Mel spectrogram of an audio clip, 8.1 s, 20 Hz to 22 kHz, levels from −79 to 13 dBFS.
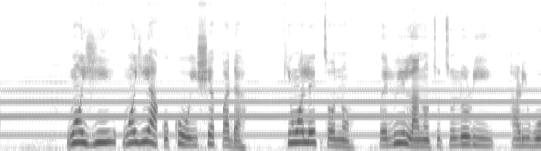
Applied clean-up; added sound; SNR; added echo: none; Wind instrument, woodwind instrument; 18 dB; none.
